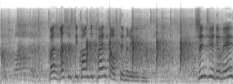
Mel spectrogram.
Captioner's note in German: Beifall bei der LINKEN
